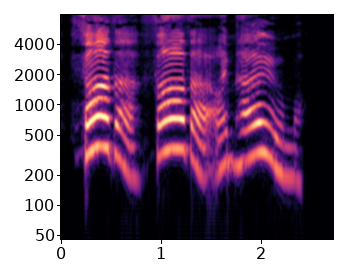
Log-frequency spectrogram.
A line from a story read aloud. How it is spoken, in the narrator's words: Pinocchio cried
